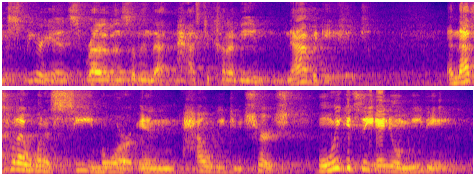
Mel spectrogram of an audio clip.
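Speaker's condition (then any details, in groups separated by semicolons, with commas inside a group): No condition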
